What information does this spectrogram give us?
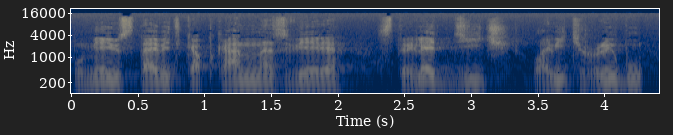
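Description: An actor playing a friendly student tutor in a Soviet radio play, courteous and playful with children, with a husky voice. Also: male voice, on the low side, a little slow. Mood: reflective, friendly. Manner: courteous, animated.

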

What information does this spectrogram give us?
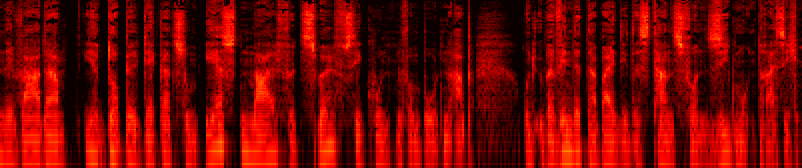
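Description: A man narrating a history audiobook in a measured, factual reading style. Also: on the low side, slightly rough, dry recording, studio quality. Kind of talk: scripted documentary narration.

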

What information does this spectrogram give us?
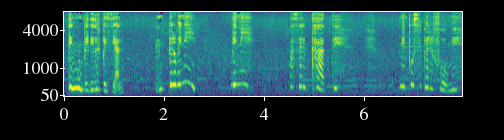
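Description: An actress playing a playful, amorous and wistful widow in a radio drama, sighing and coaxing flirtatiously. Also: female voice, high-pitched. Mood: coquettish, coaxing.

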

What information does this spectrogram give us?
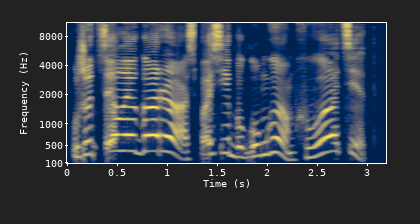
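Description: A woman voicing an earnest, curious and bold seven-year-old boy in a storybook, asking clear, insistent questions. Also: high-pitched, big pitch swings, measured pace, no echo, clean studio sound, voice pushed up, exaggerated voice. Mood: excited protest.

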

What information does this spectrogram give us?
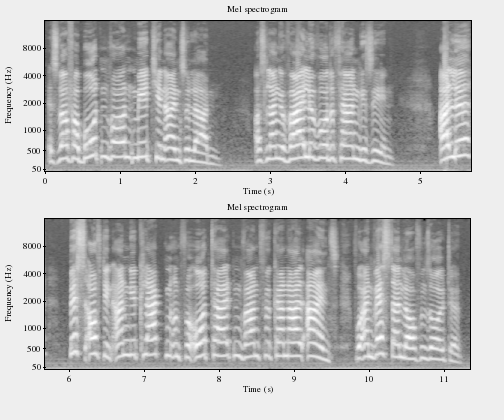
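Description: Stern child court clerk for radio drama: high, sharp voice, pompous, dry sound. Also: female voice, normal speed, no room sound. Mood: officious, stern. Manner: officious, formal recitation. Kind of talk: German radio play acting, formal reading.

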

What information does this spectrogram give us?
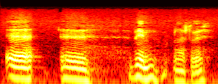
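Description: An actor playing an uneasy, courteous lawyer in a radio play, speaking haltingly on a muffled old recording. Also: male voice, mid-range voice, husky. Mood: hesitant. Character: uneasy lawyer, the inspector's close friend.

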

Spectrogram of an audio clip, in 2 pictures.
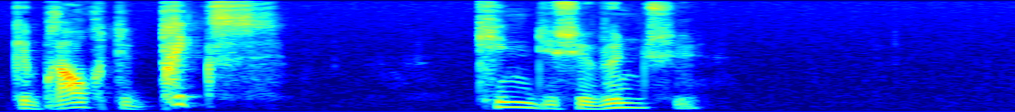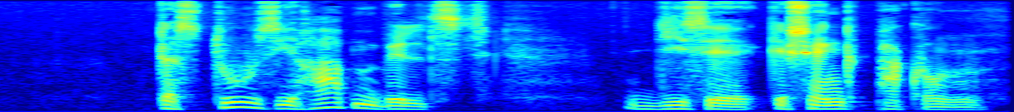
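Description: A man reciting literary poetry in a measured, deliberate manner with dramatic pauses between phrases. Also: lowish voice, darkish tone, breathy edge. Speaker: reader of poetry.

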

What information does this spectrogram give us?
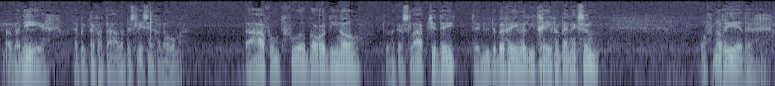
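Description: An actor in a Dutch radio drama playing a weary, brooding old Russian field marshal, speaking with deliberate authority. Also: male voice, low voice, darkish tone, slight background noise, close to an everyday voice. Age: older.

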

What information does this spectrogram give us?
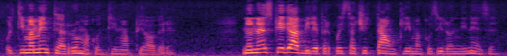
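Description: A woman acting a bitter grieving mother, lowish voice. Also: fast talker, fairly bright tone. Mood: brooding. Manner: rhetorical questions, pointed, conversational storytelling. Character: grieving elderly Italian mother, bitter, defiant, searching for answers. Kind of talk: dramatic stage reading of a memoir, monologue.

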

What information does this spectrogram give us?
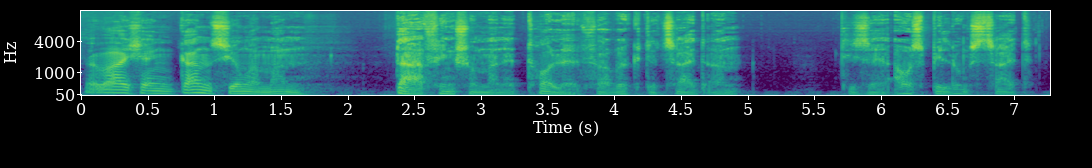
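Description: An actor playing an older, unrepentant ex-Nazi telling self-satisfied anecdotes in a radio drama, with a husky voice. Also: male voice, sits low, takes it slowly, full character voice. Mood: nostalgic. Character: older German ex-Nazi reminiscing with unrepentant relish. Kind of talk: radio drama monologue, storytelling.

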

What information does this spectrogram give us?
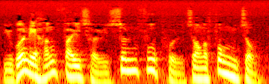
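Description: An actor playing the Buddha as a serene, compassionate teacher in a radio drama, speaking measured, earnest Cantonese with a Hong Kong accent. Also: male voice, medium pitch, sing-song, darkish tone, husky. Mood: solemn, earnest.

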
